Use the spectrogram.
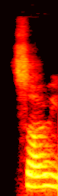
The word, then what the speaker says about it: sorry: You can see that while the word worry belongs here as worry, the word sorry doesn't fall here. Sorry is actually pronounced as sorry. It contains the O sound, the short O sounds.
